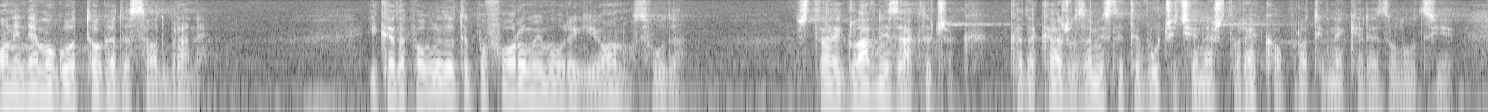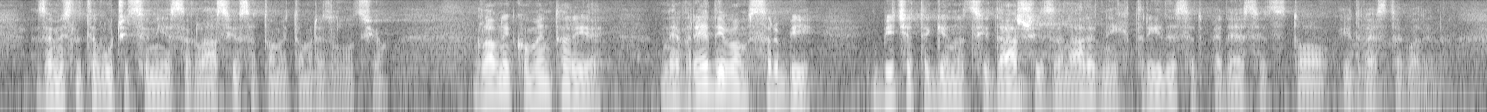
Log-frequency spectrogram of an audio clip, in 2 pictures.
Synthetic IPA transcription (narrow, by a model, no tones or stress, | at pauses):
o̞ninemo̞ɡuod̪̚t̪ʰːo̞ɡad̪aseo̞d̪bɾane | ikad̪apo̞ɡle̞d̪at̪e̞po̞fo̞ɾumimauɾe̞ɡio̞ːnusʋuːd̪a | ʃt̪aje̞ɡlˠaʋnizaːkʎʲut͡ʃakː | ad̪akaːʒuzamislit̪e̞ʋut͡ʃit͡ɕjeneʃt̪oɾekaopɾo̞t̪iʋne̞ke̞ɾezo̞lˠuːt̪sije̞ | zamislit̪eʋut͡ʃit͡ɕse̞nije̞saɡlˠaːsio̞sat̪o̞ːmit̪o̞ːmɾezo̞lˠuːt̪sijo̞m | ɡlˠaʋniko̞me̞nt̪aɾje | neʋɾed̪iʋamsr̩bi | bit͡ɕe̞t̪e̞ɡe̞no̞t̪sid̪aːʃizanaːɾe̞d̪nixt̪ɾiːd̪ese̞t̪pe̞d̪e̞se̞t̪st̪oːid̪ʋe̞st̪aɡo̞d̪ina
